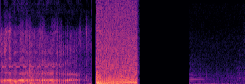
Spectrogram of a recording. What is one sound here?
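A burst of loud static hisses.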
